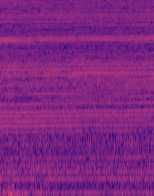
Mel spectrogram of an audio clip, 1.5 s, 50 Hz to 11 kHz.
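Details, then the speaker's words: Ford Ka 2007 1.3 petrol parked 2 years, no-start: electric fuel pump removed and fed 12 volts gives only a strained hum with high whine, tries to run then stops; pump motor seized. "hear that kind of tried to run and then it stops"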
